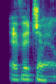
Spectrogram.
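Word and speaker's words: Evergaol: GAO, but it's pronounced jail. Everjail.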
